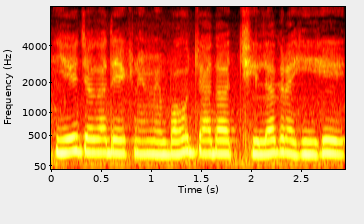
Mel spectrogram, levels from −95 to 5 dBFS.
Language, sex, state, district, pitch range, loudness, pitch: Hindi, male, Uttar Pradesh, Gorakhpur, 195-210 Hz, -11 LUFS, 200 Hz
